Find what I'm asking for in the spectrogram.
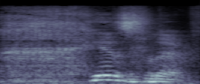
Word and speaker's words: Chislev: Now it happened in the month of Chislev. I don't know how to pronounce that. Do you know how to pronounce that? – Chislev. – Chislev? Okay. – It's the back of the throat.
